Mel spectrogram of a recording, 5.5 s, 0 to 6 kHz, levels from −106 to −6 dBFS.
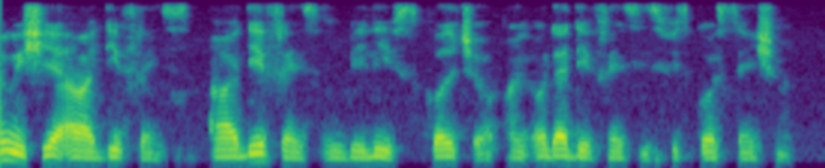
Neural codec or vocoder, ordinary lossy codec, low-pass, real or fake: none; none; 5.4 kHz; real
